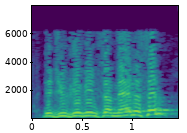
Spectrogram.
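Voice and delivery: high, loud acted question; incredulous questioning. Mother questions Betty about her son's changed behavior, incredulous. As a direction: demand an answer in amazement.

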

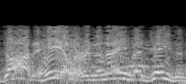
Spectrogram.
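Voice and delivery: preacher's ringing plea for healing; commanding healing prayer. Retold or imitated.

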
